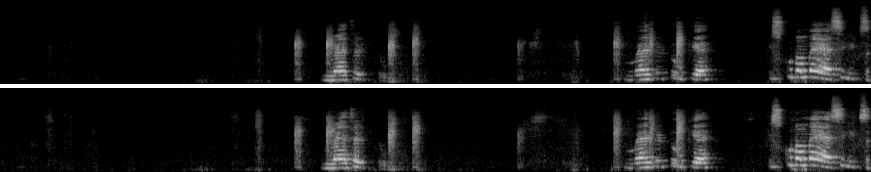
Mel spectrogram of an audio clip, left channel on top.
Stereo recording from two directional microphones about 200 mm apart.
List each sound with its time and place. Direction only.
2.9 s a sound: 15° right (ahead or behind)
6.1 s a woman's voice: 15° right (ahead or behind)
8.3 s a woman's voice: 10° right (ahead or behind)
